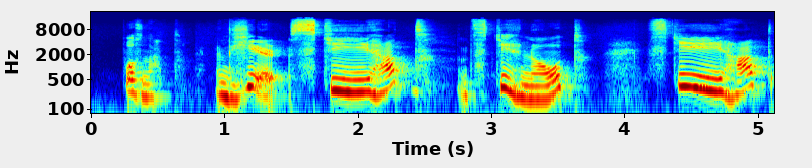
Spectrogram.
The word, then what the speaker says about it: stíhat: Stíhat is phonetically longer. Stíhat, stihnout. It is visually longer, but it doesn't have an accent.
